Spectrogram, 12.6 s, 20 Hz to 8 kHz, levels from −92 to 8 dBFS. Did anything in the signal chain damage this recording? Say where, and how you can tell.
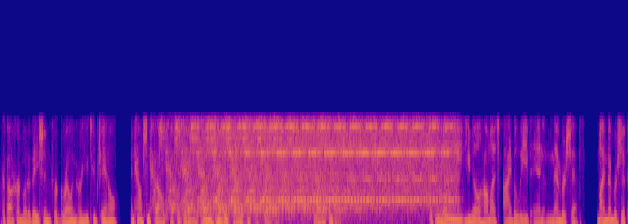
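Yes. Throughout, the speech sounds rough, muffled and warbly, with nothing above 3.8 kHz. That is tandem speech coding at the codec stage: the call passed through CVSD, G.711 mu-law, then G.729A at 8 kbit/s, each decoding and re-encoding the previous coder's already degraded output.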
